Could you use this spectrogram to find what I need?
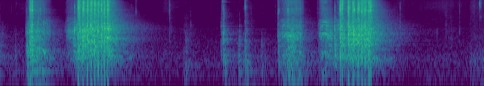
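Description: A cordless impact driver whirs in short bursts.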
